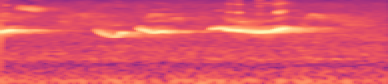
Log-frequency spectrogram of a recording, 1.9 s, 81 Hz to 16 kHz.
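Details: On Ilha do Governador in January 2013 a Rufous-bellied thrush sings loud, pure whistled phrases: a level note, then a swooping drop and rise, ending in a long wavering whistle.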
